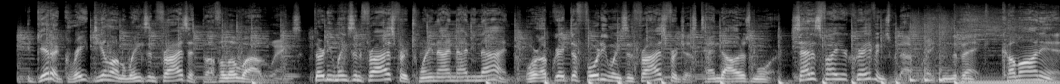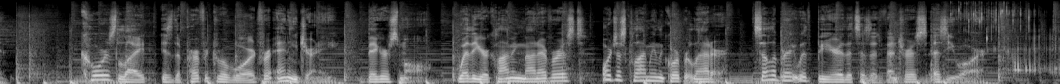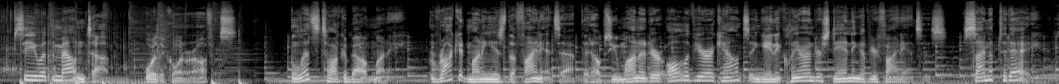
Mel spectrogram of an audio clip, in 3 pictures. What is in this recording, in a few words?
Commercial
